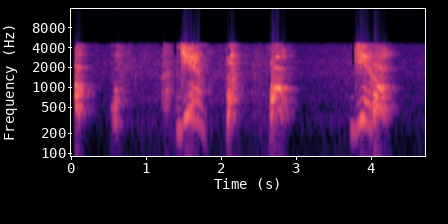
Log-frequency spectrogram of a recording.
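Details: Pet dog barking indoors at nothing, sharp barks repeated at uneven intervals about once a second, some with a rising-falling whine, with a person's voice asking if it is okay.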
